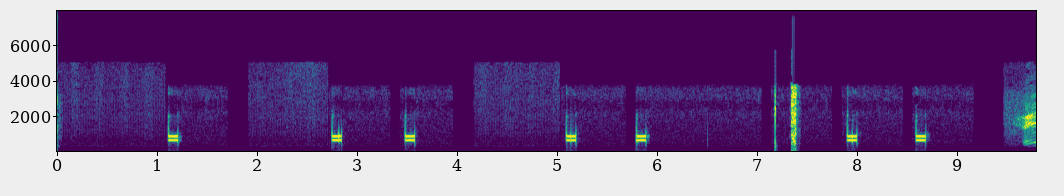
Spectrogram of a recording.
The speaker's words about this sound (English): Making it into the Echo Link node for some reason. It keys up and I get two tones. I get a loud tone and a lower tone, and then it drops out.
